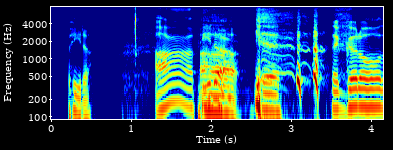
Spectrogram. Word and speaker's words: PETA: go by the name p-e-t-a i believe it's pronounced pita ah peter the good old animal yeah and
